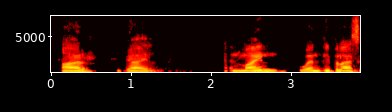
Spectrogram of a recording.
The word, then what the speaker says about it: Argyle: He divided it into two, Argyle.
